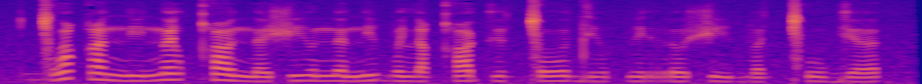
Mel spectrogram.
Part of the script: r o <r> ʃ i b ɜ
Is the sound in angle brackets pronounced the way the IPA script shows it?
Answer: no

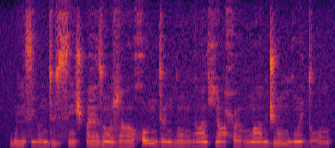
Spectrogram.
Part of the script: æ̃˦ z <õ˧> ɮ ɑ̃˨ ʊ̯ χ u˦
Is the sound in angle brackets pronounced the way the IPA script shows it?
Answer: yes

